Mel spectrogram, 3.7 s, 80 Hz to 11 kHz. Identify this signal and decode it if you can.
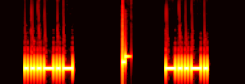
Morse code, heard as a keyed tone, about 25 wpm, 700 Hz. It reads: <SK> /
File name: Single Punctuation-Prosign - Rapid-Fire - 25wpm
